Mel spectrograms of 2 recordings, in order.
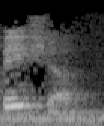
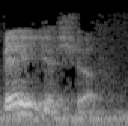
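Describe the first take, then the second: First: The two A vowels merge into one sound. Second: The two A vowels are said as separate sounds. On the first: The speaker calls it wrong. "Not Baasha" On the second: The speaker calls it right. "you kind of break them up when you pronounce them"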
